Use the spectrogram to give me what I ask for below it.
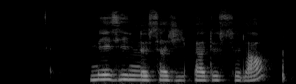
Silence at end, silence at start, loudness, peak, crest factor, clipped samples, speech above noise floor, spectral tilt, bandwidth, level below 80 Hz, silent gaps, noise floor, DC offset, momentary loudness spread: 0.1 s; 0.9 s; -37 LUFS; -22 dBFS; 16 dB; under 0.1%; 27 dB; -5 dB/octave; 15 kHz; -76 dBFS; none; -63 dBFS; under 0.1%; 6 LU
